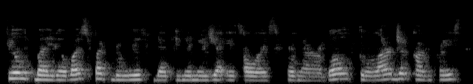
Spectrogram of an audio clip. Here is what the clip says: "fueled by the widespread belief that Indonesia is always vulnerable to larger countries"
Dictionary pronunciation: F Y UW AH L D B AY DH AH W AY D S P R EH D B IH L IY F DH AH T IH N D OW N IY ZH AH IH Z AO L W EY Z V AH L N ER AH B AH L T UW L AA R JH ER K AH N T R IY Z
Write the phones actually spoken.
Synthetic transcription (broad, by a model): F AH L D B AY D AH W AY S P EH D B IH L IY F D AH T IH N D OW N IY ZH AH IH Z AO L W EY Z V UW L N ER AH B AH L T UW L AA R JH ER K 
